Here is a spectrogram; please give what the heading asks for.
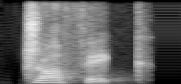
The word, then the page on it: trophic: Indian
